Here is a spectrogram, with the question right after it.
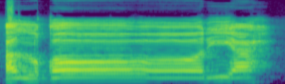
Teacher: তাটাকে হা দ্বারা পরিবর্তন করে পড়তে হবে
